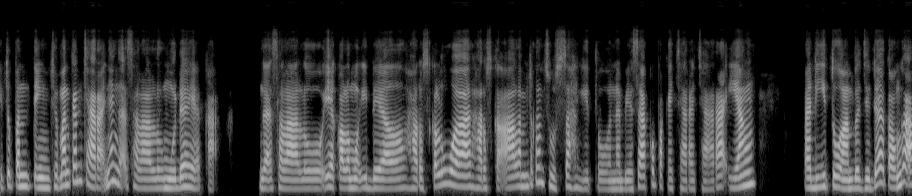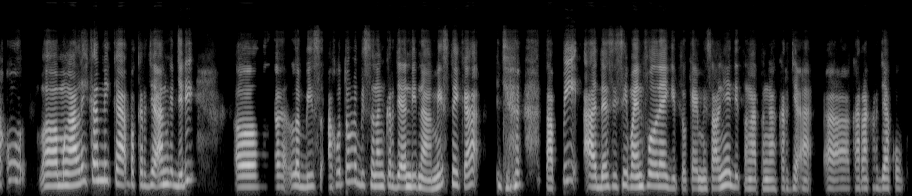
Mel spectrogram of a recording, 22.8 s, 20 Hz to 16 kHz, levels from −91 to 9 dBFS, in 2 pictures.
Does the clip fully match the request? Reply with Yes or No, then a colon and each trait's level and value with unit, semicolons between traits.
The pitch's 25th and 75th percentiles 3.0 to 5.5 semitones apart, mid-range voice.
No: average, 3.8 semitones; high, 195 Hz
